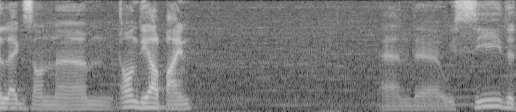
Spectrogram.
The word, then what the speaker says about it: Alpine: his perspective from uh the alpine or alpine as uh we should call it in a beautiful french pronunciation it's uh it's the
